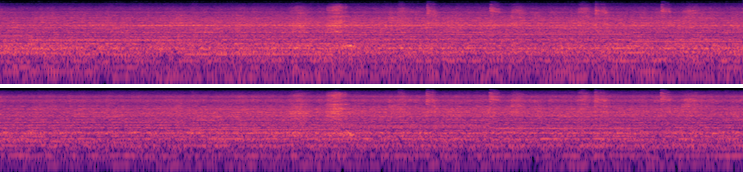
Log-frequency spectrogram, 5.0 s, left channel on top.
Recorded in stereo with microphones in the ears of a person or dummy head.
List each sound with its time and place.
0.0 s running water: 30° right (ahead or behind), 1.2 m
1.9 s writing: 70° right (ahead or behind), 1.4 m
